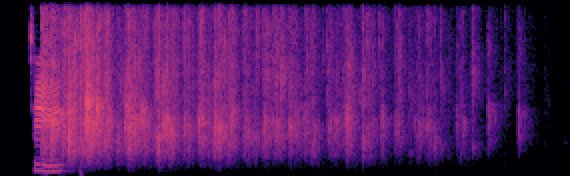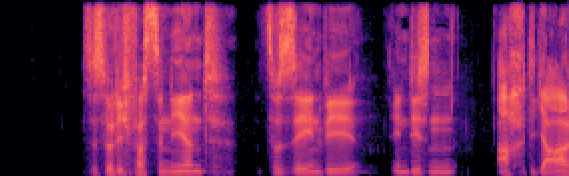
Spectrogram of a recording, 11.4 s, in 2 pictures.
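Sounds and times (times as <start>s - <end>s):
speech: 0.3s - 0.8s, 6.6s - 11.3s
applause: 0.4s - 5.6s.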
